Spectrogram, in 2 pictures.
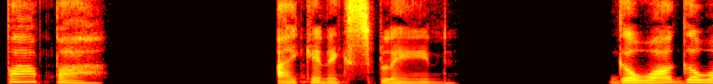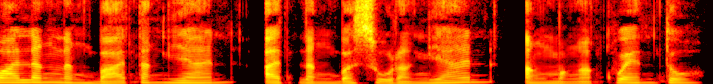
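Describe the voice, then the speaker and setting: A woman's voice: fairly low pitch, unhurried, dark tone, no echo, clean studio sound, close to an everyday voice. A woman voicing an arrogant, scornful young heiress, the villain of an audiobook drama, who slips into English. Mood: defensive. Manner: haughty, scornful, switches into English.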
